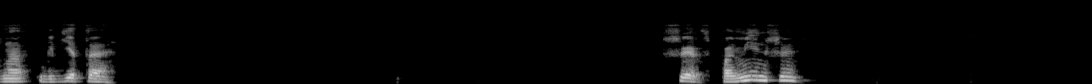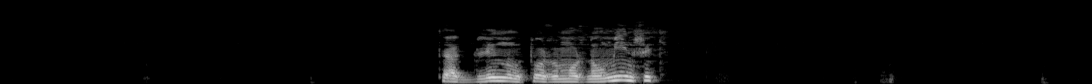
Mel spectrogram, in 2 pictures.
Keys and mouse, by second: 1.4-4.0 drag, 4.7-8.6 drag, 9.6-12.2 drag, 14.0-17.5 drag, 19.6-21.2 drag.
